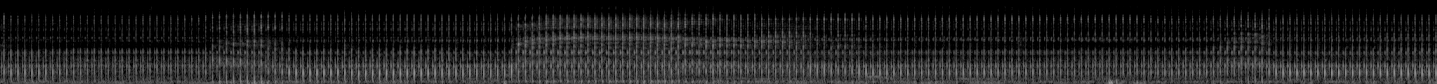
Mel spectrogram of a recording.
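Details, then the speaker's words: THORK radial shock wave applicator firing across the abdomen in the other direction over gel. Rapid, very regular tapping pulses, roughly fifteen a second, with a buzzing, engine-like tone. "agora vai pro outro sentido até o barulho é diferente da pompea de poliacetal pra inotes"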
